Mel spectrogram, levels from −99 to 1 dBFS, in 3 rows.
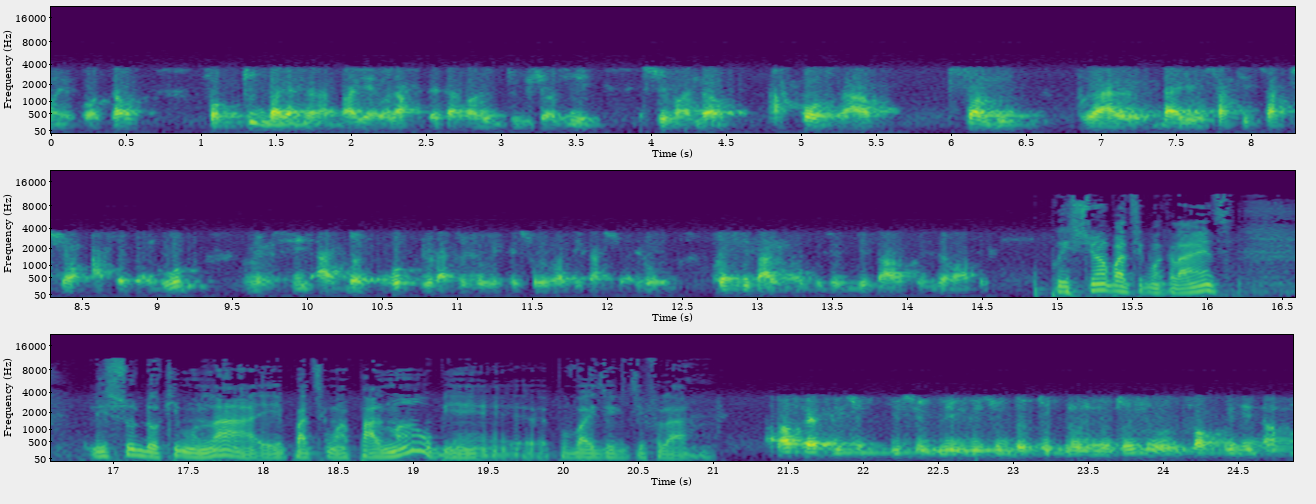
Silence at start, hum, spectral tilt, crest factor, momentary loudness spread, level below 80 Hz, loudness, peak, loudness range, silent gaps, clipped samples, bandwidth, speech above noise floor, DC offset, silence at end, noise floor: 0 s; none; -6.5 dB/octave; 22 dB; 14 LU; -54 dBFS; -25 LUFS; -2 dBFS; 6 LU; none; under 0.1%; 11.5 kHz; 24 dB; under 0.1%; 0 s; -48 dBFS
